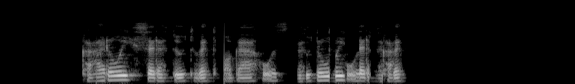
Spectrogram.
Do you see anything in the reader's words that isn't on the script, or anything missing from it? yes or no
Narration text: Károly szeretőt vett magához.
yes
